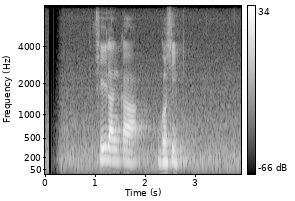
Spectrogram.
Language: Sinhala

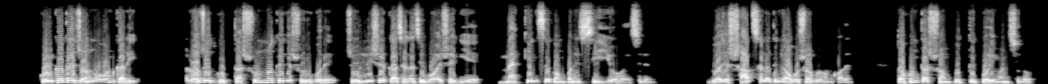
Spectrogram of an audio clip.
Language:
Bangla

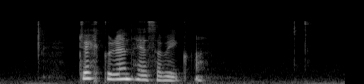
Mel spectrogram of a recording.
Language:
Faroese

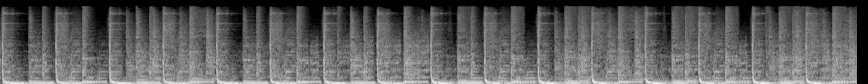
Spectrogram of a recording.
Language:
Romanian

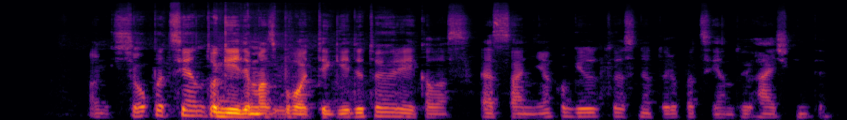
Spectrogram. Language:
Lithuanian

